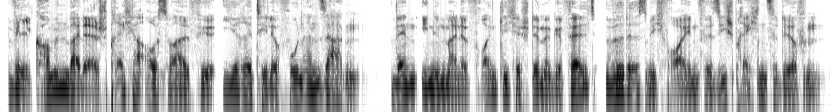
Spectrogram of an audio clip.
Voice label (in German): INTRO deu freundlich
